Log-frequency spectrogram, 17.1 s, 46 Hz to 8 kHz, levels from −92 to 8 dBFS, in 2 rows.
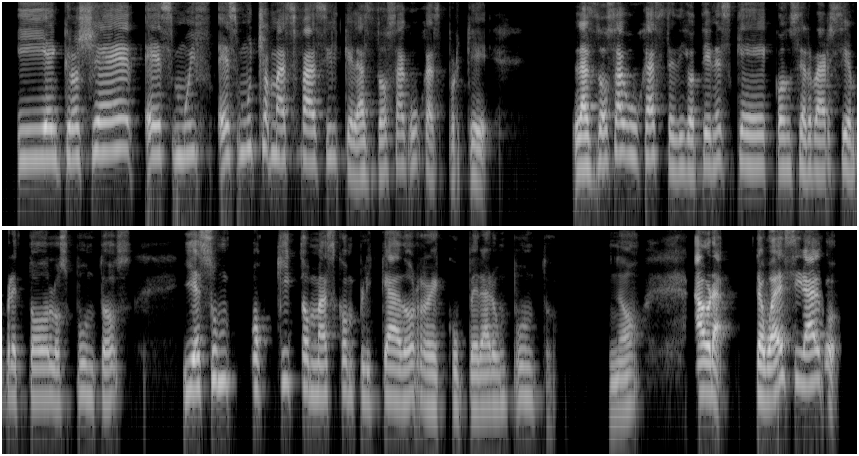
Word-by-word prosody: y 215 +1 +2
en 220 -1 +2
crochet 250 +5 +1
es 235 0 +1
muy 230 +2 -5
f 235 - -12
es 230 +1 -1
mucho 275 +2 -4
más 215 -2 0
fácil 215 0 0
que - - -4
las 155 +1 -2
2 165 +2 -5
agujas, 190 +1 -5
porque 415 0 -7 0.8
las 180 0 +5
2 200 +2 -1
agujas, 225 -2 +1
te 180 - -5
digo, 170 -1 -3
tienes 195 +3 -4
que 185 -1 -3
conservar 175 -1 -1
siempre 165 0 -4
todos 165 0 -2
los 155 -1 -6
puntos, 170 -1 -7 0.5
y 200 +2 +2
es 210 +2 +2
un 245 -1 -3
poquito 210 +2 -4
más 180 -1 0
complicado 165 -3 -1
recuperar 145 -2 -3
un 150 +2 -10
punto, 165 0 -12 0.5
¿no? 130 +4 -6 0.5
Ahora, - - +8 0.2
te - - +8
voy - - +9
a - - +9
decir 250 -5 +1
algo 250 - +4
195 Hz, 150 wpm, -23 LUFS, 165-225 Hz, 0.8 s, voy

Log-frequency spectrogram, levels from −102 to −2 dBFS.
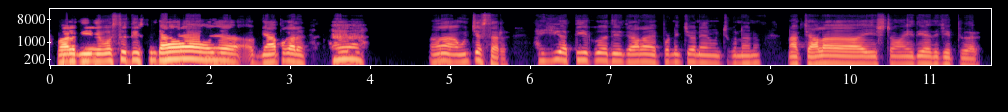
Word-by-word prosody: వాళ్ళకి 170 0 +6 0.2
ఏ - - +3
వస్తువు 180 +3 -1
దీసుకుంటే 190 0 +1
ఆహ్, 215 -1 +8 0.7
జ్ఞాపకాలు 165 0 +1 0.4
ఆహ్ 210 -1 -1 1.0
ఆ! - - -6 0.3
ఉంచేస్తారు. 155 - -6 0.4
అయ్యో! 180 +3 -6
అది 180 - -18
తియ్యకు 190 -1 -6
అది 175 0 -7 0.2
చాలా 165 +1 -3
ఎప్పటినుంచో 165 +1 -12
నేను 150 -1 -9
ఉంచుకున్నాను. 145 +1 -12 0.4
నాకు 135 -4 -5
చాలా 135 +3 0 0.6
ఇష్టం. 135 +3 -13 0.2
ఇది, 140 +2 -10
అది 130 0 -9
జెప్పేవారు. 115 -3 -11
165 Hz, 115 wpm, -21 LUFS, 145-190 Hz, 1.0 s, ఆహ్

